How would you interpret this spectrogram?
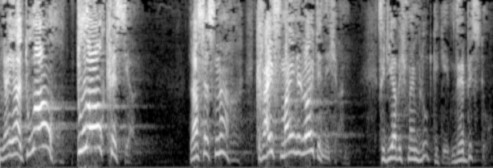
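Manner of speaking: Jesus rebuking him. Acted. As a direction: scold him as the Lord defending his people. Preacher voices Jesus rebuking him.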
